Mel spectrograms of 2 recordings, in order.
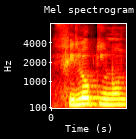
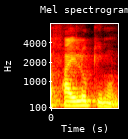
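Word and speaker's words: phylloquinone: Vitamin के जिसको रासायनिक नाम है फिलोकिनोन पढ़िए या फाइलोकिनोन पढ़िए। एक ही बात है। तो फाइलोकिनोन या फिलोकिनोन एक ही चीज है। जैसे आप इसको प्रोनाउंस कीजिए।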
